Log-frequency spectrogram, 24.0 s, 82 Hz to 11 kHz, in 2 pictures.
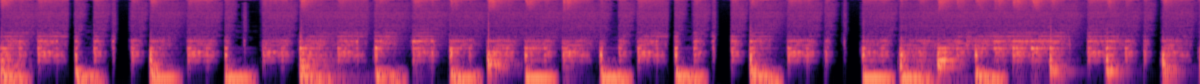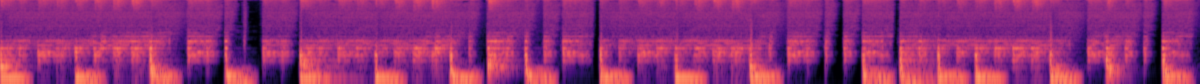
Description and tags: This is a drumloop at 80 BPM which was created using Cubase SX and the Waldorf Attack VST drumsynth.
I used the acoustic kit preset and modified some of the sounds.
Afterwards I added some compression on some sounds and mangled the
whole loop using the spectumworx plugin. This gave this loop a low frequency vocoded sound.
